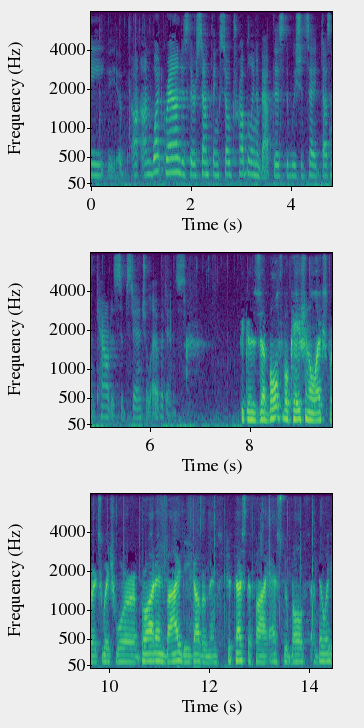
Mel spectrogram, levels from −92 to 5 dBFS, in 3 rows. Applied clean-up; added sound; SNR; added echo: none; none; none; none.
